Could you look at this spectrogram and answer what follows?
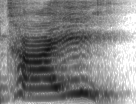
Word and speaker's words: Tiye: They never mention the Queen Tai, right? Or Tai, right? It's spelled Tiye, and so people pronounce it Tai. It's pronounced different ways, but the point is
